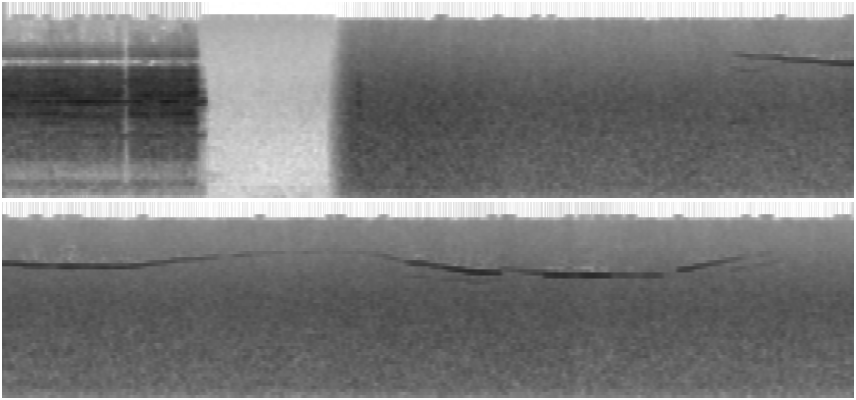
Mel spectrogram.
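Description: Cartoon sound effects: a brief electronic ringing tone that cuts off, a second of silence, then a steady rushing hiss with a faint high whistle wavering above it.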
